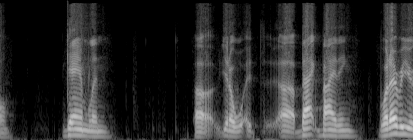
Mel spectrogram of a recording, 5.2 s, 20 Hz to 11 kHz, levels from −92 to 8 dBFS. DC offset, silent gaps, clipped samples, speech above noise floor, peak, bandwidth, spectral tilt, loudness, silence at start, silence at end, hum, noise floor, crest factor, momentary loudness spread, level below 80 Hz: under 0.1%; none; under 0.1%; 49 dB; -4 dBFS; 10.5 kHz; -5.5 dB/octave; -23 LUFS; 0 s; 0 s; none; -70 dBFS; 20 dB; 16 LU; -60 dBFS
